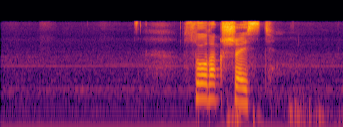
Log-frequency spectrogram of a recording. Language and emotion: Russian, neutral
